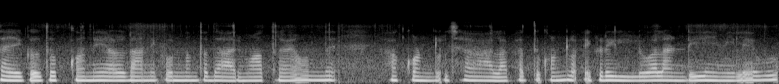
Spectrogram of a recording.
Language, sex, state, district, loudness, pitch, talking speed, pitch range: Telugu, female, Andhra Pradesh, Chittoor, -14 LUFS, 185 Hz, 115 wpm, 180-190 Hz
